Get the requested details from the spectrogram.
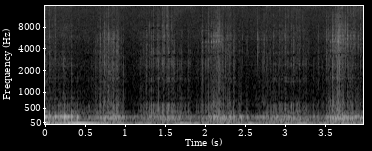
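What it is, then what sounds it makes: Metal microphone grille being rubbed. Both hands rub and scratch the metal mesh grille of a black Blue Yeti USB microphone, a hollow head on a stand, with long fingernails and fingertips. The result is a continuous, heavy low rumble with rough scratchy friction that swells and eases in uneven waves, with almost no brightness.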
